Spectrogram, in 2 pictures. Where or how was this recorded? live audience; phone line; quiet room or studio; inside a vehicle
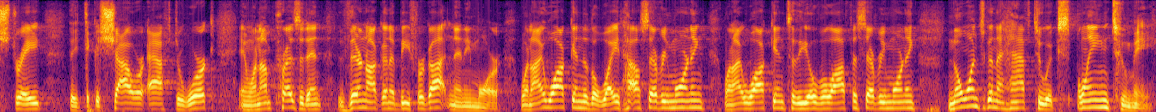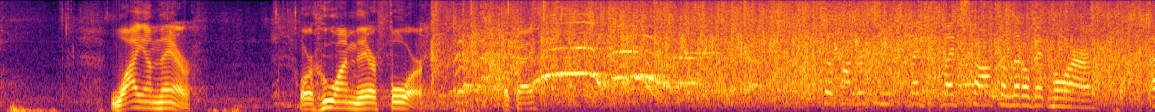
live audience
